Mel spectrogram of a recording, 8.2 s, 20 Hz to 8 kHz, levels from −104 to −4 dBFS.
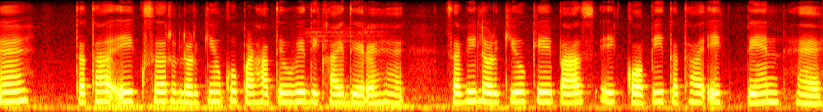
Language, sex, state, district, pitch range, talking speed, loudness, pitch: Hindi, female, Uttar Pradesh, Varanasi, 195-215 Hz, 160 wpm, -17 LUFS, 205 Hz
